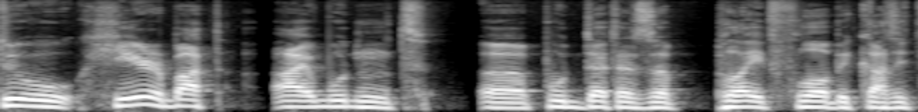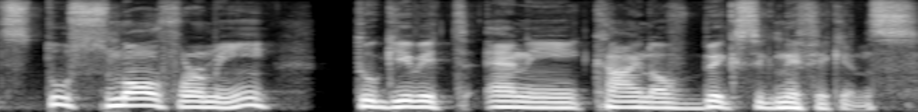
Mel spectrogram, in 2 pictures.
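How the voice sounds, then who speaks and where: A man with a non-native accent and a dark, mellow tone speaks at a fairly slow pace with ordinary pitch variation, in a dry, close sound without echo. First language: not English. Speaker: stamp collector video maker. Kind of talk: tutorial. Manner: halting, many fillers.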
